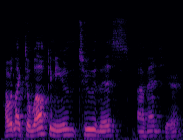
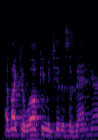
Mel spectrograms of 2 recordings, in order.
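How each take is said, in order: First: It is said without a smile in the voice. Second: It is said with a smile in the voice.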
